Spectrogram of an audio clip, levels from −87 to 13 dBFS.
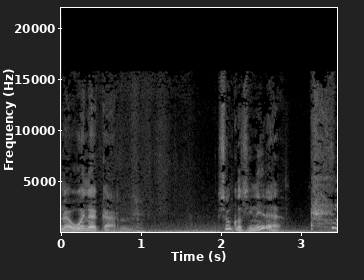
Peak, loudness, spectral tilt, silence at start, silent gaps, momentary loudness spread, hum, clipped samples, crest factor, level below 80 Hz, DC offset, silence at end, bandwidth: -8 dBFS; -26 LUFS; -5.5 dB/octave; 0 s; none; 19 LU; none; under 0.1%; 18 dB; -36 dBFS; under 0.1%; 0 s; 16 kHz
